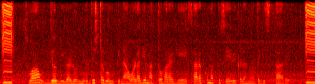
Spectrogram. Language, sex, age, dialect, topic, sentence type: Kannada, female, 46-50, Coastal/Dakshin, banking, statement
